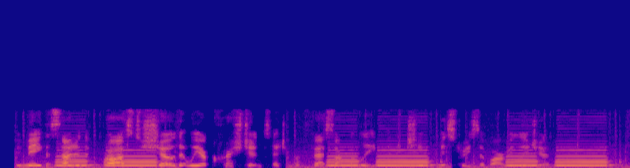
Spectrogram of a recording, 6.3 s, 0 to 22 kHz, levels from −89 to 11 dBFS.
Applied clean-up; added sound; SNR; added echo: none; Car; -2 dB; none.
